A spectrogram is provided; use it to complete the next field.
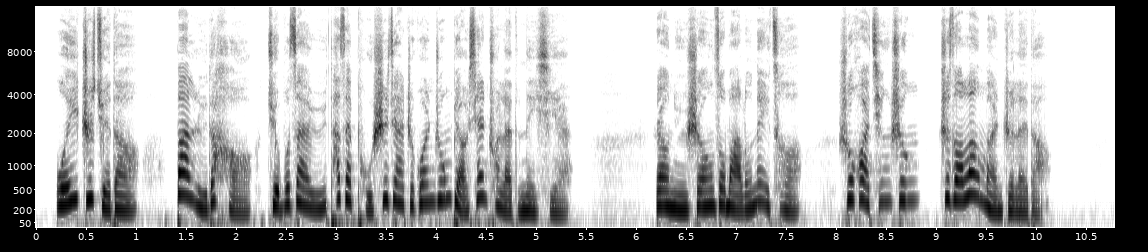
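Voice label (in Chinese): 专业女声 【品质广告】清新自然; 中文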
